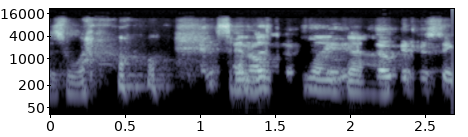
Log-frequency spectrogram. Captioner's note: laughs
